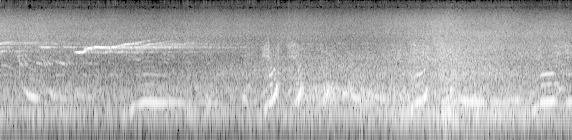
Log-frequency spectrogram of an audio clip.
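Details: Humpback whale song with mixed units: a high rising whistle, sustained low moaning tones, and clusters of short upswept chirps, set against a heavy low rumbling background that grows louder toward the end.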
